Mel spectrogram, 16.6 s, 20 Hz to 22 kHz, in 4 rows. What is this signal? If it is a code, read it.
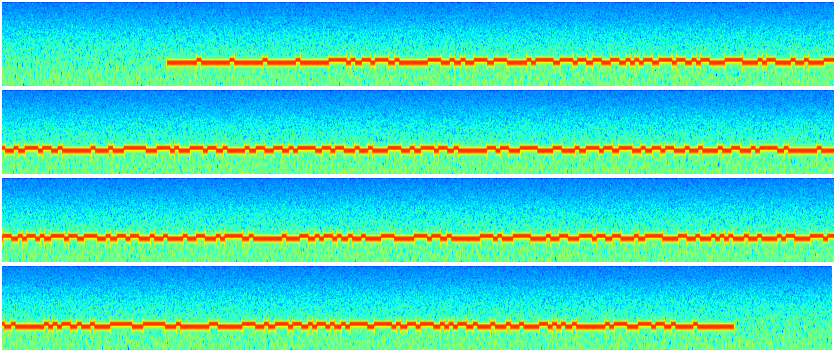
RTTY (45.45 baud, 170 Hz shift), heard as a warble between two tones, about 1240 Hz centre. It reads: NAME IS BOB, QTH KIEL, LOC NL23UD NL23UD. HOW COPY? S55VN DE SQ4Z K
